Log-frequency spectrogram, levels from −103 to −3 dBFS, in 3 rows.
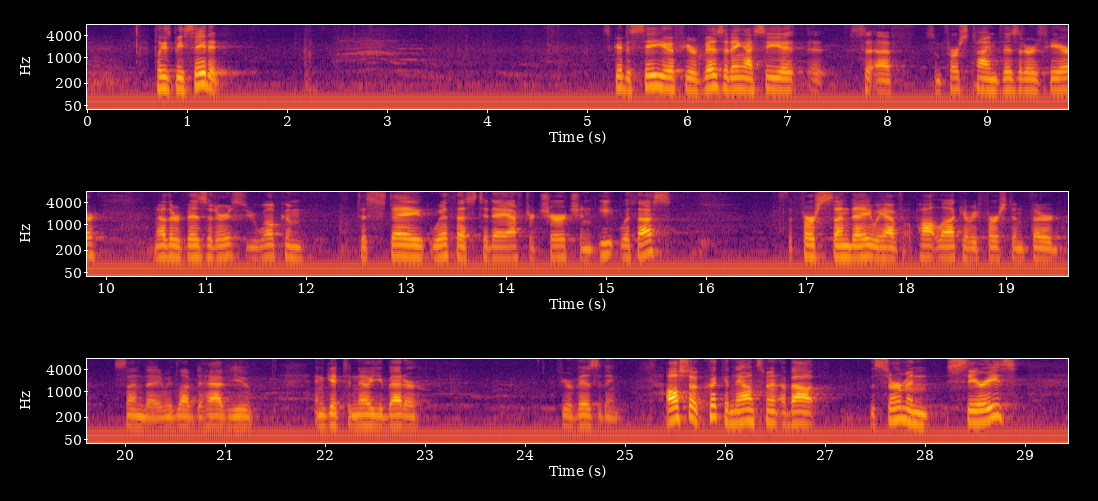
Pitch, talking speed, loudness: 115 Hz, 145 wpm, -24 LUFS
